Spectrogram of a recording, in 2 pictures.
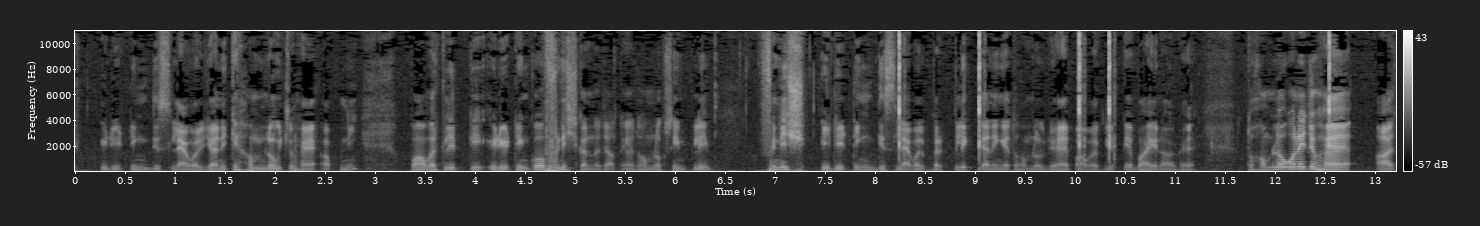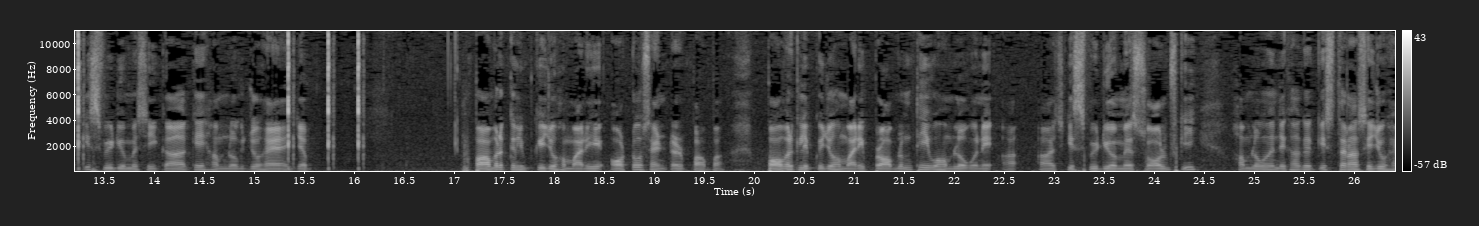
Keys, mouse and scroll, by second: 8.3 click, 11.7 ctrl+z, 11.8 F3, 12.6 click, 12.8 F2, 15.3 click.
